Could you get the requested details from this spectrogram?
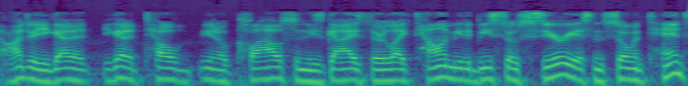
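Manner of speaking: plain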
